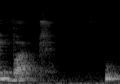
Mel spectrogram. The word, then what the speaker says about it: but: जैसे for example हम बोलते हैं BUT बट, इसको हम बट बोलते हैं, और PUT को क्या बोलते हैं, पुट।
